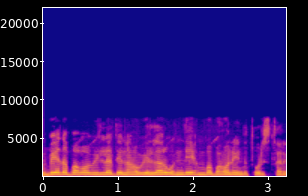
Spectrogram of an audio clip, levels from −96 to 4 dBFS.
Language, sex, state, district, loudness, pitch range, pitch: Kannada, female, Karnataka, Bellary, -15 LUFS, 225-240 Hz, 230 Hz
